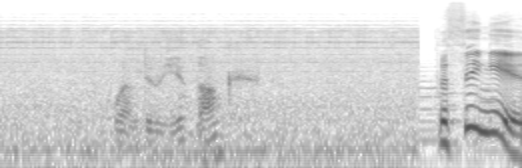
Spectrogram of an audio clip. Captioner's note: alarm blaring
